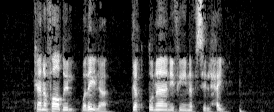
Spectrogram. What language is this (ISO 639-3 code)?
ara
